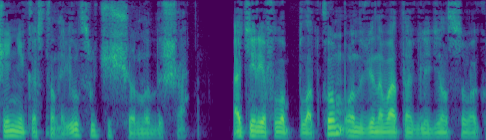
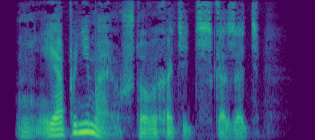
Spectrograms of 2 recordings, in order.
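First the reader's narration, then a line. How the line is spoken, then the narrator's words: Calm. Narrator (Russian): спокойно промолвил Пуаро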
